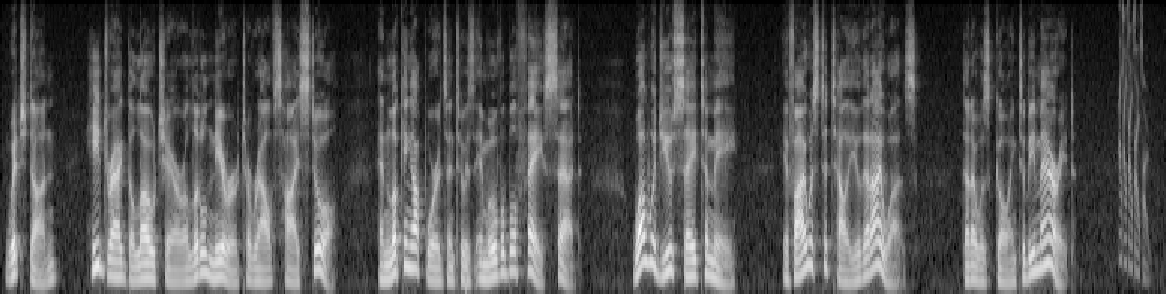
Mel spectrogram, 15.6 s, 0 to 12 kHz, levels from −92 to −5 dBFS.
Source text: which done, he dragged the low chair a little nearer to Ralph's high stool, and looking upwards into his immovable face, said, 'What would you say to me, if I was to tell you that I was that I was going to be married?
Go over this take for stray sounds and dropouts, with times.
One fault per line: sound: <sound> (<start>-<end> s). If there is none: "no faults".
sound: chirp (14.9-15.4 s)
